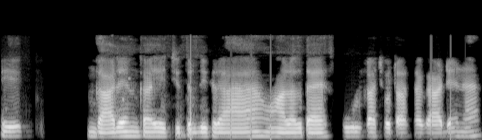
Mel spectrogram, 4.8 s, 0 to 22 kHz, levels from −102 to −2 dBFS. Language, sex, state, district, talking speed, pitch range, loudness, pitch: Hindi, male, Bihar, Darbhanga, 200 wpm, 115-125 Hz, -19 LUFS, 120 Hz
